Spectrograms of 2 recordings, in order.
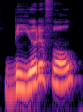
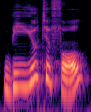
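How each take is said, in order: First: The middle t is a soft d sound. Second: The middle t is a clear t sound. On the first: "beautiful American" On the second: "Beautiful British"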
